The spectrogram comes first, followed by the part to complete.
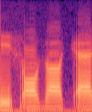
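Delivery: flat, monotonous computer-like machine voice. A narrator demonstrates the computer saying a sentence; flat monotone computer voice. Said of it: "monotonous tones of the computer".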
